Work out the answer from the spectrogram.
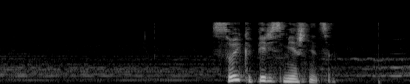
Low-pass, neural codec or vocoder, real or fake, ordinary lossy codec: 7.2 kHz; none; real; MP3, 32 kbps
